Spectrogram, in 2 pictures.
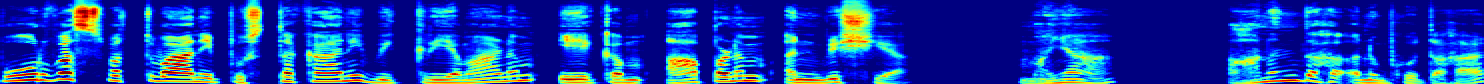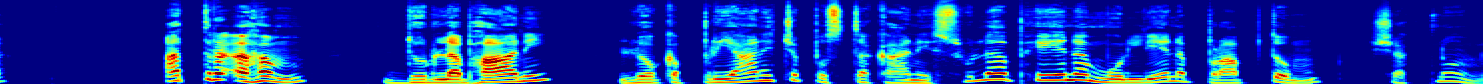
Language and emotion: Sanskrit, happy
